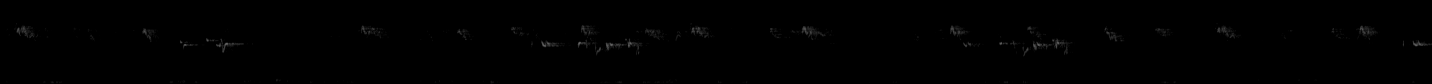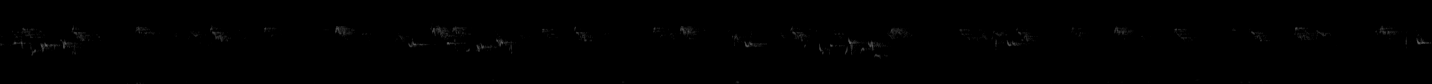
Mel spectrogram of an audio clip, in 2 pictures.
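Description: Birds chirping and singing, a continuous stream of short, quick, falling chirps.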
